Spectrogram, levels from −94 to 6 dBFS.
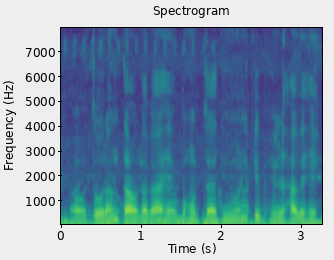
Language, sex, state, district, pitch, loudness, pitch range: Chhattisgarhi, male, Chhattisgarh, Rajnandgaon, 125 Hz, -18 LUFS, 120-130 Hz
